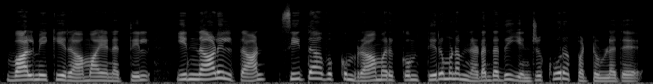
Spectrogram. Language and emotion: Tamil, neutral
